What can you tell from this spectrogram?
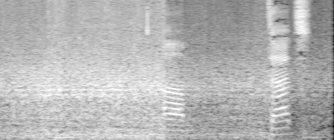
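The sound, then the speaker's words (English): Rain falls in a steady, dense hiss for a couple of seconds, then softens as brief bursts of a man's voice cut in over the continuing patter. “It just started raining. The rain in the background.”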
